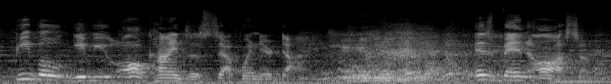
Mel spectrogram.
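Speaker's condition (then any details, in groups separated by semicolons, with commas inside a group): ALS; bulbar onset, mouth and throat, aggressive, soft palate weakness; symptoms about seven months before diagnosis, later unable to walk or dress; swallowing difficulty, choking risk, later lost ability to talk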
